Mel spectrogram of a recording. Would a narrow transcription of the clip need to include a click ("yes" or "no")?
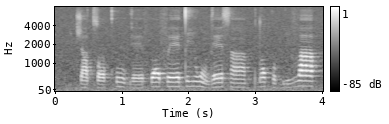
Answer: no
